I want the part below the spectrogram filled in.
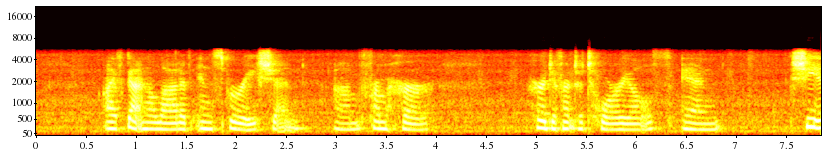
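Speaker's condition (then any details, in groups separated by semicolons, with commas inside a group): No condition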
